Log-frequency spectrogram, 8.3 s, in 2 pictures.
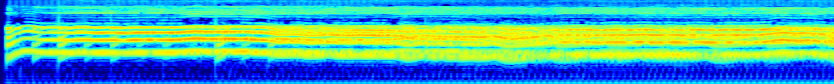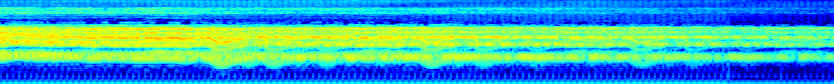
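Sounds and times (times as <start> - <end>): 
vocals: 0.0 - 8.3.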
